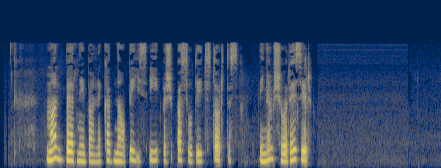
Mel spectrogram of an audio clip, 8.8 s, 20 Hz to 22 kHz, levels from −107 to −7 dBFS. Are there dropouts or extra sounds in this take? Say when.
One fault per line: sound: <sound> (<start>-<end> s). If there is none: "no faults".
no faults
